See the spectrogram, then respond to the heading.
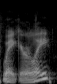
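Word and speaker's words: Wegerle: I had to look that up because it's spelt weird, but it's Wagerly.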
